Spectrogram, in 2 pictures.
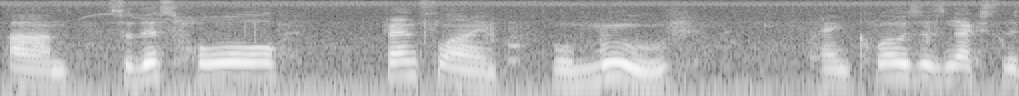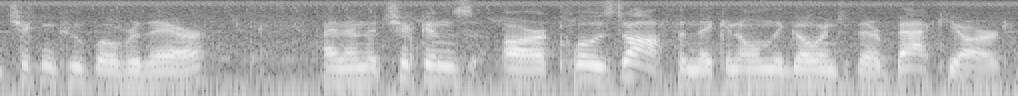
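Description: Higher-voiced man, distant, in noisy outdoors. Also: moderate pace. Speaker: host giving a garden tour. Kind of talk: casual walking tour narration to camera. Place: outdoors in a wooded backyard garden. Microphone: camera mic several meters away. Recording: distant camera mic, noisy outdoor ambience. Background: insects and outdoor noise.

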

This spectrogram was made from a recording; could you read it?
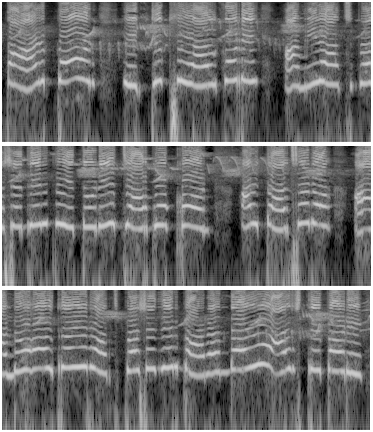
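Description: Tiny, very high-pitched cartoon bird. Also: female voice, fairly even intonation. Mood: cautious, hopeful. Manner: slow, deliberate, thinking aloud. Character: small cautious yellow bird, talking to itself. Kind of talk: Bengali cartoon fairytale dialogue.

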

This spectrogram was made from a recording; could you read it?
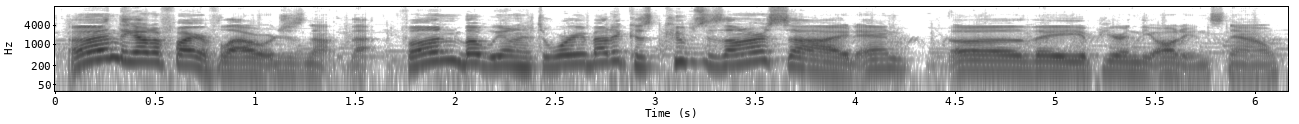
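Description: A man's voice: on the high side, very animated, quick pace, sharp tone. A man casually commenting on a video game as he plays, rambling with jokey asides. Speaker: let's play host. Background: game music.

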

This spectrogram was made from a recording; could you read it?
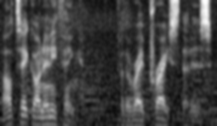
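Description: Deadpan young American mercenary. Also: male voice, sits low, normal speed, vocal fry, over music. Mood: cool, terse. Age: young adult. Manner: clipped, deadpan. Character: aloof, cocky young male mercenary, terse. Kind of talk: video game cutscene acting.

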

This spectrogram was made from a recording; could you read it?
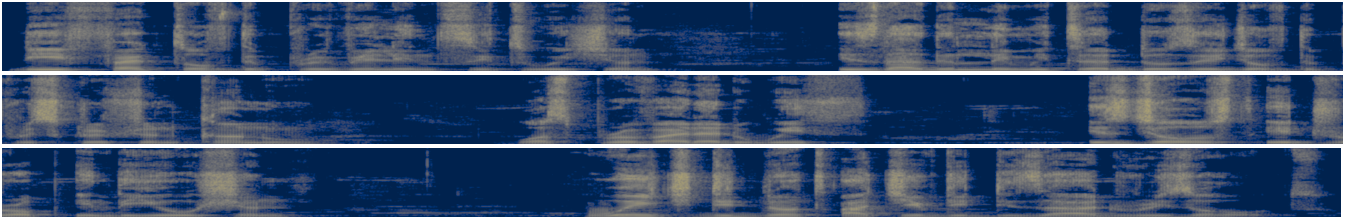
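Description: A man reading a news report aloud in a steady, formal way, quoting a statement at length. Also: medium pitch, measured pace. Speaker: news reader.

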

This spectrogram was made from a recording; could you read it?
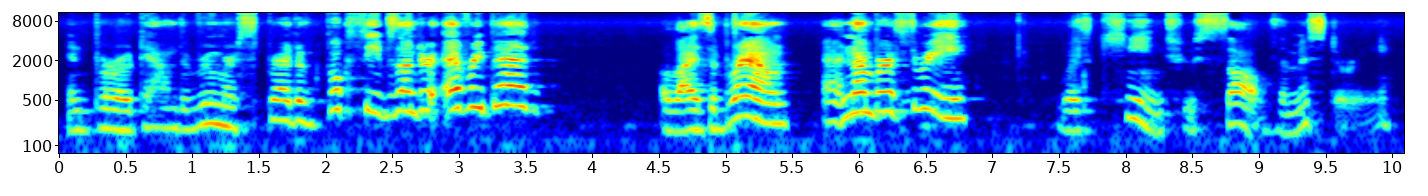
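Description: Woman reading rhymes aloud, high lively voice. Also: rough recording. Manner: dramatic, deliberate storybook phrasing. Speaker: librarian reading picture books aloud. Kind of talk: expressive rhyming read-aloud for children. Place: indoors in a library room.

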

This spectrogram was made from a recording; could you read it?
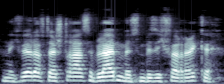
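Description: A woman's voice: lowish voice, steady tone, quick pace, fairly bright tone. An actress playing a bitter, defiant young female street thief in a 1950s radio play, biting and dramatic. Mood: bitter, accusing.

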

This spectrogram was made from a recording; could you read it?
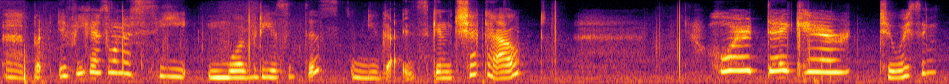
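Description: High-voiced young woman over noisy phone audio. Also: sing-song, slow pace. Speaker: host of a gaming channel. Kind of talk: improvised role-play gameplay narration. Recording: noisy amateur phone screen recording.

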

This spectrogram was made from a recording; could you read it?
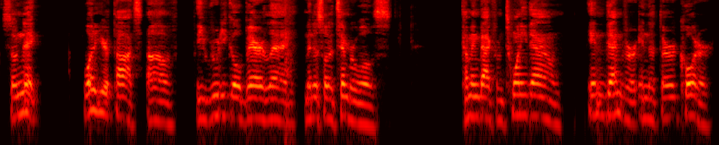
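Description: A hoarse man, getting over the flu, hosting a casual sports podcast with wry, teasing remarks over a video call from home. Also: medium pitch, fairly bright tone. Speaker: podcast host. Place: home room with shelves. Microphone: video call, headset.

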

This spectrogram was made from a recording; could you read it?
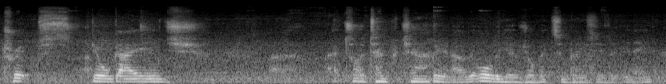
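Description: Man, mid-pitched, casual rambling review, ums and uhs, noisy background hiss. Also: steady tone, unhurried. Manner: chatty, hesitant with fillers. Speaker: motovlogger.

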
